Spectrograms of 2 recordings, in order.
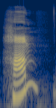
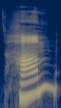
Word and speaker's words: Ham: Hum, I believe. – Hum. – Written out, it would look like H-A-M, but I ham. Believe it's hum, but it's not ham.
